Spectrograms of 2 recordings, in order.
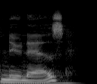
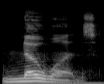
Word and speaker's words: Nunez: And I was also wrong about the pronunciation of Nunez. It is not pronounced Nunez, it is no one's, like no one's chain, no one's problem.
